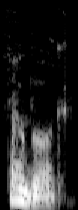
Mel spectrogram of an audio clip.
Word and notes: faubourg: British English

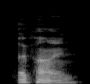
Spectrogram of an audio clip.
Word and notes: opine: Australian English

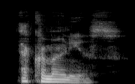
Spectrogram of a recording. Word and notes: acrimonious: Australian English

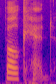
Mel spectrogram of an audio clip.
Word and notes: bulkhead: American English

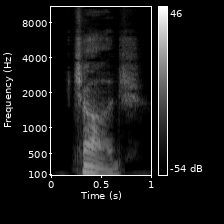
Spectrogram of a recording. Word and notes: charge: Australian English

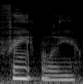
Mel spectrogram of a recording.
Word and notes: faintly: American English

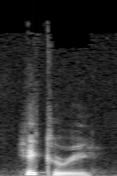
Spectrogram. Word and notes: hickory: American English

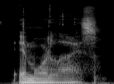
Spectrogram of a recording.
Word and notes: immortalize: American English

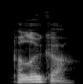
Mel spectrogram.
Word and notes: palooka: Australian English

